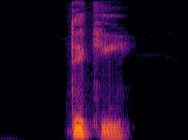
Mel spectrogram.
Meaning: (noun) 1. A louse 2. Dicky dirt = a shirt, meaning a shirt with a collar 3. A detachable shirt front, collar or bib 4. A hat, especially (in the US) a stiff hat or derby, and (in the UK) a straw hat
- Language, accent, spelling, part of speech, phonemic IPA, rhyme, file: English, Australia, dicky, noun / adjective, /ˈdɪki/, -ɪki, En-au-dicky.ogg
